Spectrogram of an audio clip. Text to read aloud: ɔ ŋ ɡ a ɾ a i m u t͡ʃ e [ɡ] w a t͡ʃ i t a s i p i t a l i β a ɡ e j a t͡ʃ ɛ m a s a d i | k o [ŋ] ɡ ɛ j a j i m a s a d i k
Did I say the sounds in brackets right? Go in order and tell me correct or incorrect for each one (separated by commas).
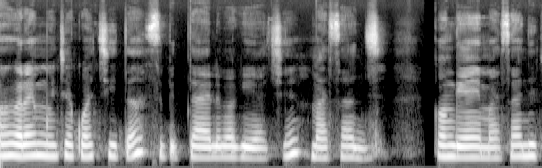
incorrect, correct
